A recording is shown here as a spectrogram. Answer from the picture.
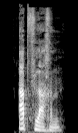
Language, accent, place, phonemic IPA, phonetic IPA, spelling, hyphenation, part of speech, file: German, Germany, Berlin, /ˈapˌflaχən/, [ˈʔapˌflaχn̩], abflachen, ab‧fla‧chen, verb, De-abflachen.ogg
- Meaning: 1. to flatten 2. to flatten out 3. to decrease 4. to go down a level (e.g. of a conversation decreasing in volume)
